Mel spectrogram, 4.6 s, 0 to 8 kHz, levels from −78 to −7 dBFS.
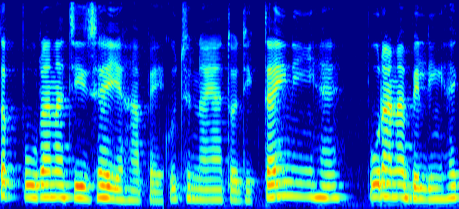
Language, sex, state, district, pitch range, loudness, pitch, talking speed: Hindi, male, Jharkhand, Jamtara, 150-180 Hz, -31 LUFS, 170 Hz, 195 wpm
